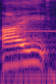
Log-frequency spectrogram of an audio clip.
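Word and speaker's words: hay: दोंदे आए उन बैंको, ये एच ए वाई है, इसे जो प्रोनाउंसिएशन है वो है आई, दोंदे आए उन बैंको,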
